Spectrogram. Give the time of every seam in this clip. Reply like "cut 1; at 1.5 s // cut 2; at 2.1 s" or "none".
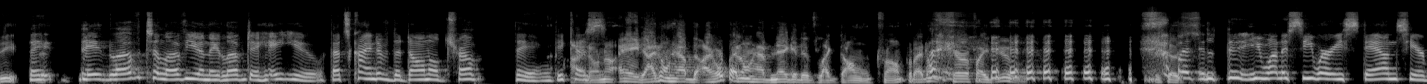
none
